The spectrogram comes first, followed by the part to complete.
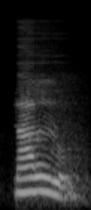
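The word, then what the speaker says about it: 난로: Kemudian ini nan ro, jadi nalo seperti itu.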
